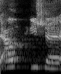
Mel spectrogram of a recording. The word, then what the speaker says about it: alopecia: It's called alopecia, and it's just basically unexplainable hair loss.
